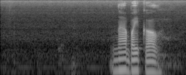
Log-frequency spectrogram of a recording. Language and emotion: Russian, neutral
